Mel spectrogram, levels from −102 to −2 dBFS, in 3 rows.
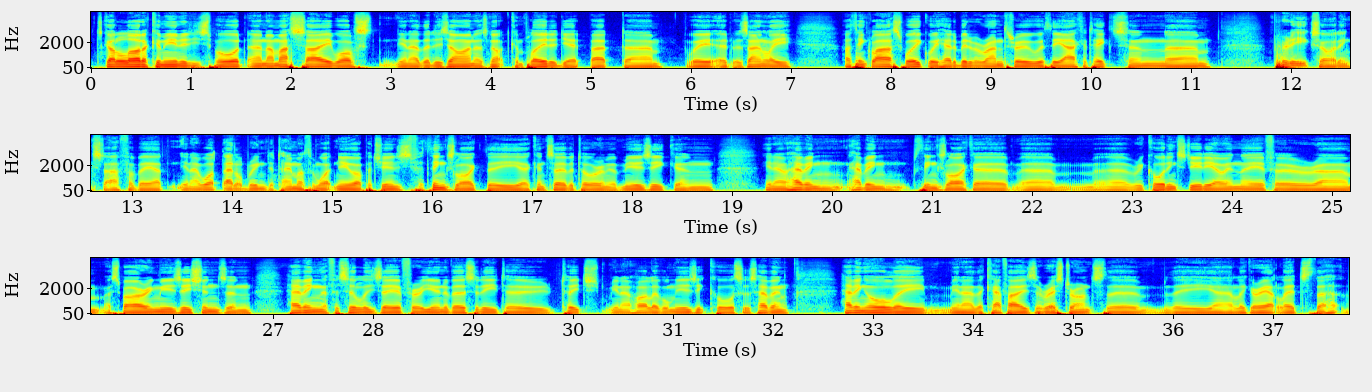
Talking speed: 185 wpm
